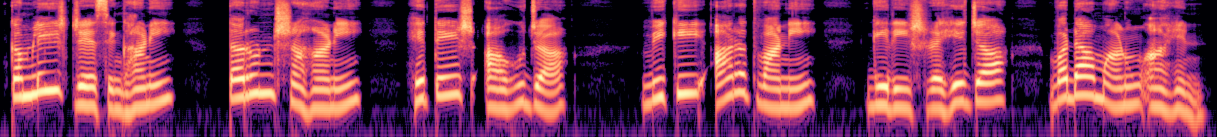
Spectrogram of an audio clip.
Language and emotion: Sindhi, neutral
